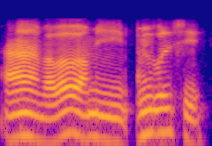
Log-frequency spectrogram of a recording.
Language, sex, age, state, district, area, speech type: Bengali, male, 18-30, West Bengal, Howrah, urban, conversation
